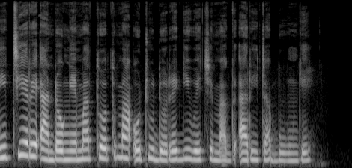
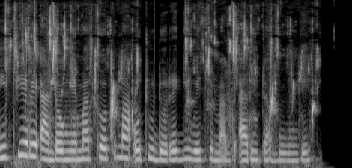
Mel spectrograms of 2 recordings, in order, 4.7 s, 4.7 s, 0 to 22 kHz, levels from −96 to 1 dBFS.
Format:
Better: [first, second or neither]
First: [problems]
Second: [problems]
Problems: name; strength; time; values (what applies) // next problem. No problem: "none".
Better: first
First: none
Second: noise reduction (neural mask model Resemble Enhance denoiser)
